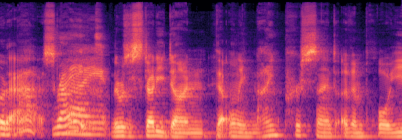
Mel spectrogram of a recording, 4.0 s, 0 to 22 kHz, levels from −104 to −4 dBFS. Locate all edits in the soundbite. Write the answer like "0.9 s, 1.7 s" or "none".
1.1 s, 2.0 s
